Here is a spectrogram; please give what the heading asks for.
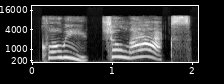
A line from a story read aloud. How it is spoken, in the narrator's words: I shouted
